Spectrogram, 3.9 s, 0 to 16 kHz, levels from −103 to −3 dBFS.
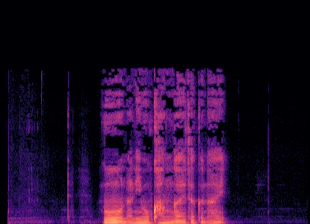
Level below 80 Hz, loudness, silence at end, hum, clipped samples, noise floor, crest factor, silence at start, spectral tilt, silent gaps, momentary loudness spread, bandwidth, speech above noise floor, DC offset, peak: -60 dBFS; -28 LUFS; 1.05 s; none; under 0.1%; -76 dBFS; 22 dB; 1.3 s; -6 dB/octave; none; 9 LU; 11.5 kHz; 49 dB; under 0.1%; -10 dBFS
